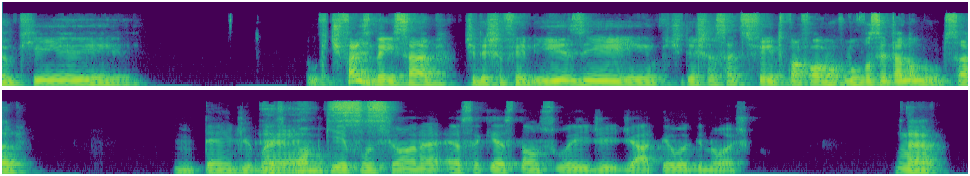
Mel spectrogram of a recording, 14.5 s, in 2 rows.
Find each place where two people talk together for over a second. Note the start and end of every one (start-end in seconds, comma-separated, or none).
none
